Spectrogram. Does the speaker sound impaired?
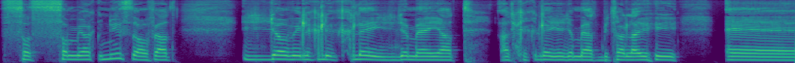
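Yes: Down syndrome; present from birth.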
